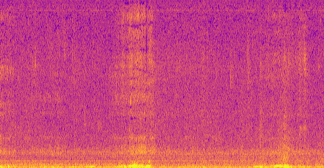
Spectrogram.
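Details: Puppy snoring: two soft, rough breathing noises over a steady room hum, light snoring.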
